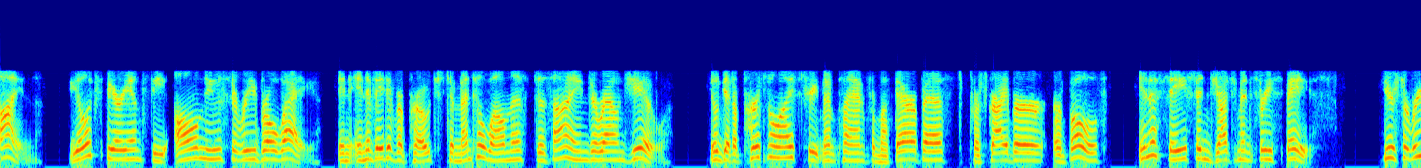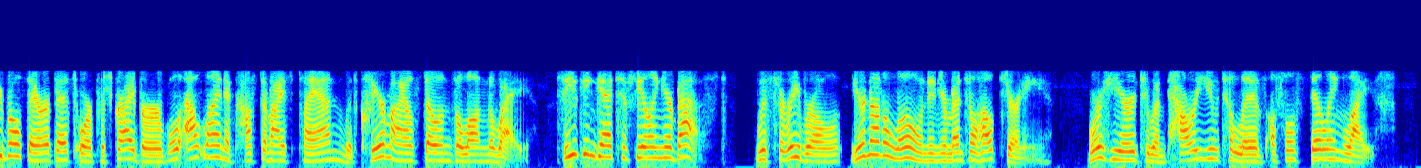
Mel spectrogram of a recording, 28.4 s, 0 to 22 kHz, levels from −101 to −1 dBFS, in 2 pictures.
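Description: GSM full-rate codec throughout: a vocal-tract model driven by sparse pulses, fitting 13 kbps, leaves speech plainly buzzy and gravelly, confined to 200 Hz to 3.6 kHz.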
